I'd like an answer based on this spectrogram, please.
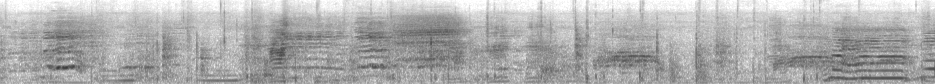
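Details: Young Boer cross goat, about four months old, a female brought out into morning sunlight, giving wavering harmonic bleats several times, with voices and other background sounds.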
